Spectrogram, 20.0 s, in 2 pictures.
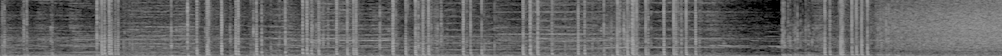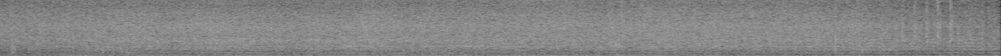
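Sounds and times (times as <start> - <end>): firework shells bursting: 0.0 - 11.5
firework fountains hissing: 0.0 - 20.0.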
